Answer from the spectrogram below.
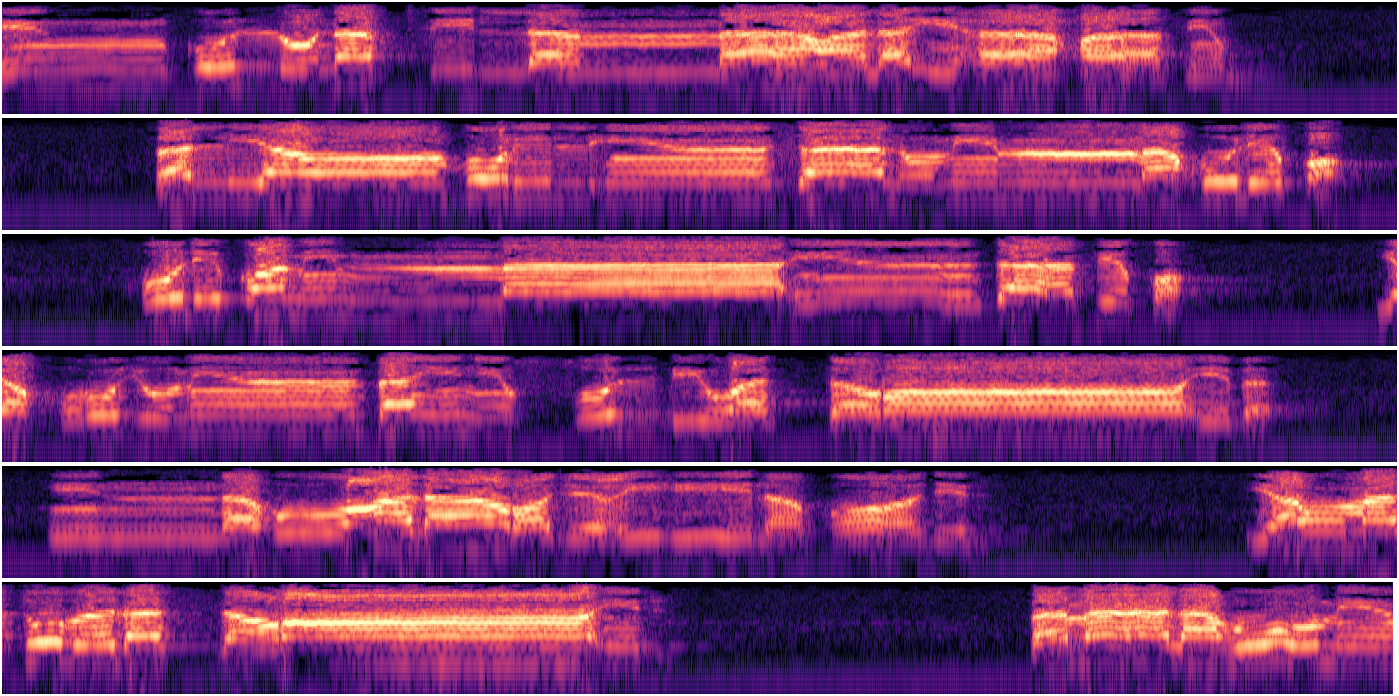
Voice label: ترتیل قرآن کریم سوره طارق; محمود شحات انور

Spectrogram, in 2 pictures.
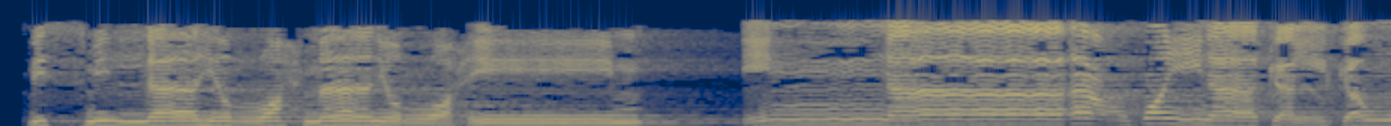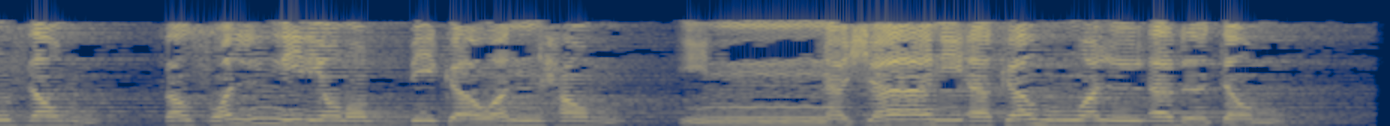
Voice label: ترتیل سوره کوثر; عبدالله بصفر

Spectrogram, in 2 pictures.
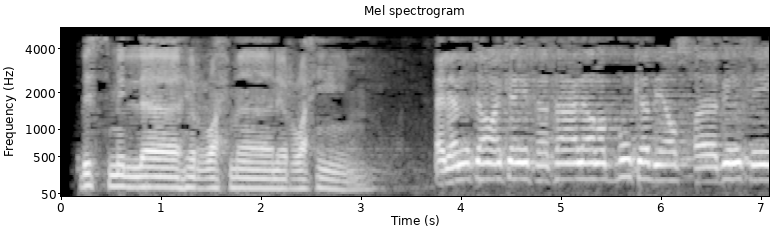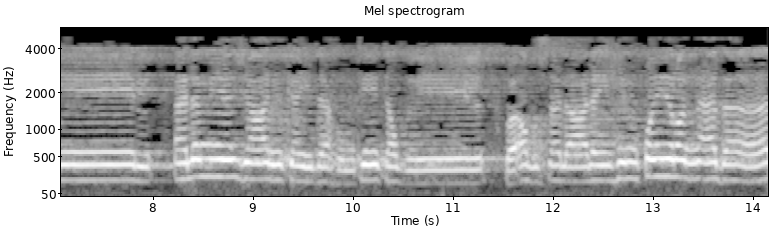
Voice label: ترتیل سوره فیل

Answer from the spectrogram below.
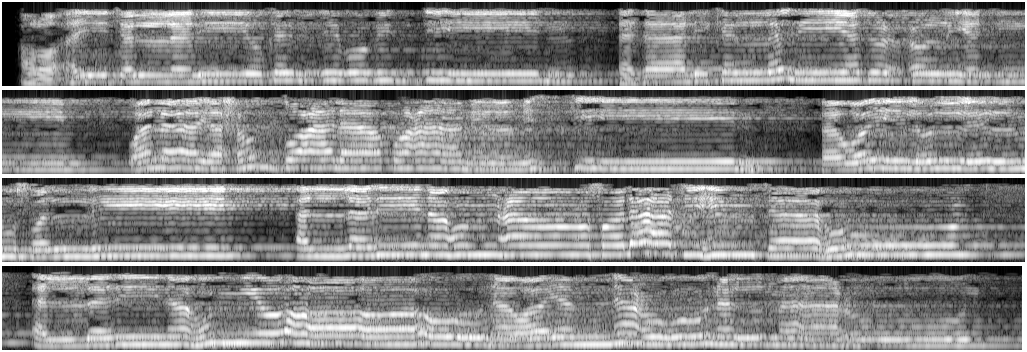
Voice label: ترتیل سوره ماعون; صلاح بوخاطر

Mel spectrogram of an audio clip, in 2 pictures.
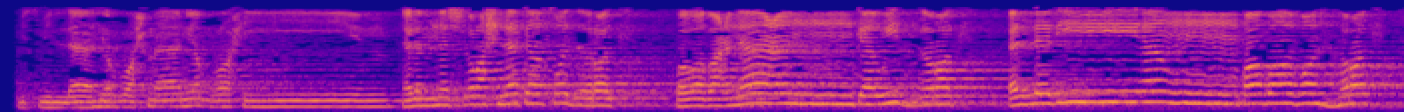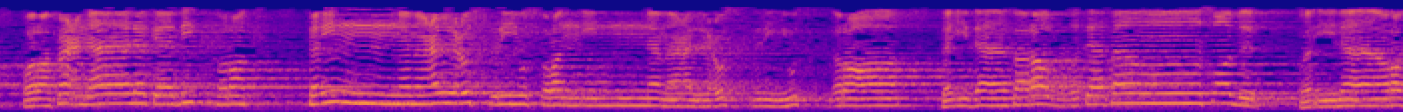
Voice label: ترتیل سوره انشراح

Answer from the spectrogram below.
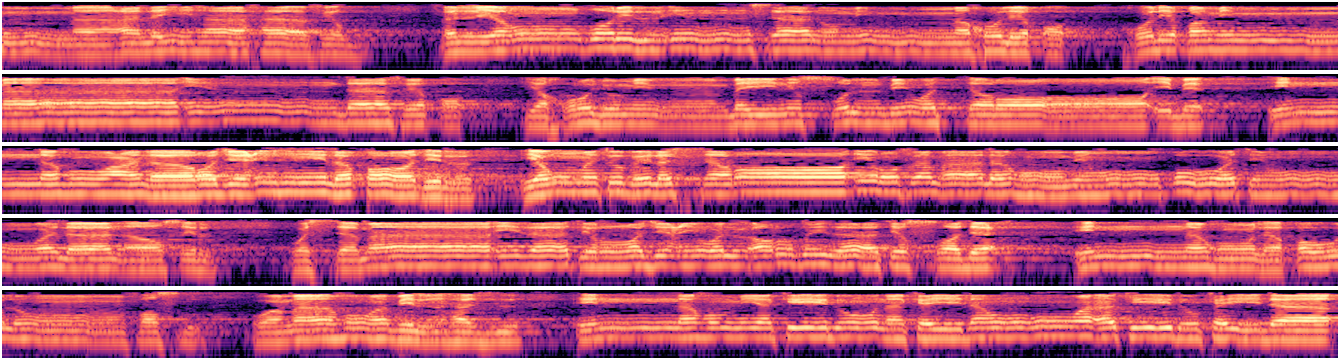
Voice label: ترتیل سوره طارق

